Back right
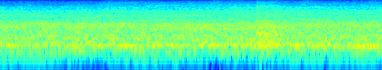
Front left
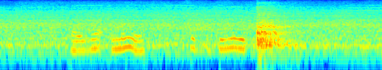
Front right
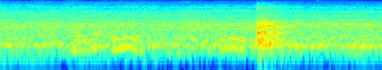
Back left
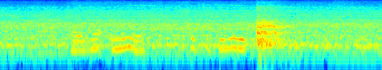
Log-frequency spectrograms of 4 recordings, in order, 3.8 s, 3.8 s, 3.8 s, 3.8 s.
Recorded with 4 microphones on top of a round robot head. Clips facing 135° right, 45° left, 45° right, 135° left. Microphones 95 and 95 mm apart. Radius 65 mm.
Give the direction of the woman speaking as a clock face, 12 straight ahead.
10 o'clock.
